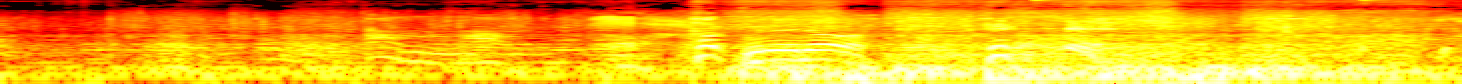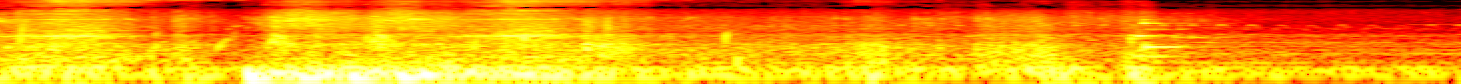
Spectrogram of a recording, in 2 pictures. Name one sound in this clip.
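Magic blasts whoosh and crackle in a noisy fight.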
